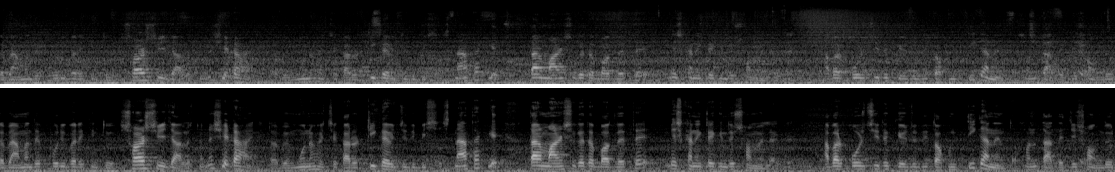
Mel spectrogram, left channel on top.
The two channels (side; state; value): both; normal; correlation 0.33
